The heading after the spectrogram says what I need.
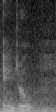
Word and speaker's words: Angyil: You can look me up under the name of Angyil, which is pronounced Angel, and everything should pop up.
